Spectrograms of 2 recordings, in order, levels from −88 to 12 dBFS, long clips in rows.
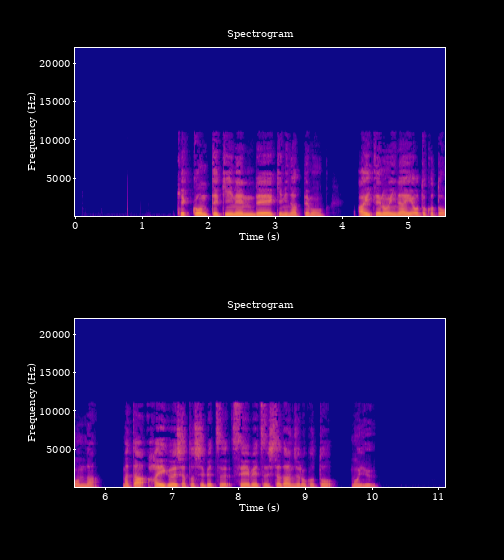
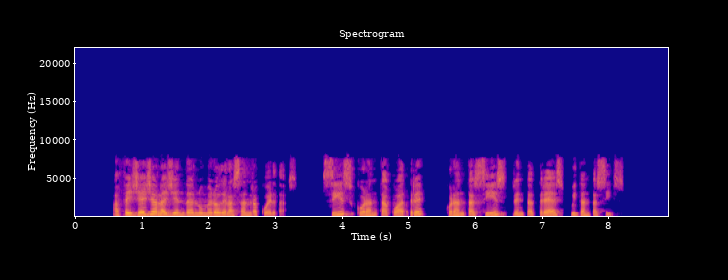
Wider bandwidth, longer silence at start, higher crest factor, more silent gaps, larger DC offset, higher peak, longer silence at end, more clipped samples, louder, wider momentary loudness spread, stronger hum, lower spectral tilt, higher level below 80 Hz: first, 11.5 kHz vs 8.2 kHz; first, 1.55 s vs 0.6 s; about the same, 20 dB vs 18 dB; second, none vs 3.33-3.71 s, 5.29-5.57 s, 6.49-6.55 s, 7.34-7.44 s; neither; about the same, -4 dBFS vs -2 dBFS; first, 1.05 s vs 0.7 s; neither; second, -22 LUFS vs -18 LUFS; about the same, 12 LU vs 13 LU; neither; first, -6 dB/octave vs -4 dB/octave; about the same, -64 dBFS vs -64 dBFS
